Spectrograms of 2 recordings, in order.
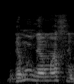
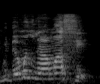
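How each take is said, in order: First: Said in the usual way. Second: "Meda mo nyinaa mo ase" said high and loud, "mo" hit hard; grateful thanks pitched up and pushed; emphatic thanks. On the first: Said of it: "repeated thanks, second take settles". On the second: Real, not acted. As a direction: belt out the thanks with "mo" stressed. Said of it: "repeated thanks, first take raised".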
